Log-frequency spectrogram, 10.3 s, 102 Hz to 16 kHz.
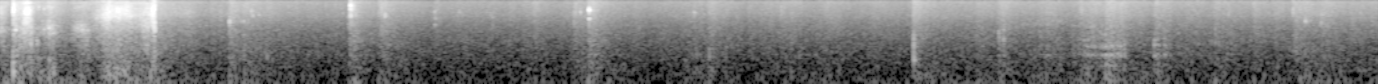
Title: my stomach is making noises at 420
